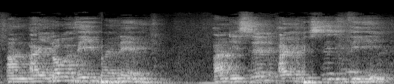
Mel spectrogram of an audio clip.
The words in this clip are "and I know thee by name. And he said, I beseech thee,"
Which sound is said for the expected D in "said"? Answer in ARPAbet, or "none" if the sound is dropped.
D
